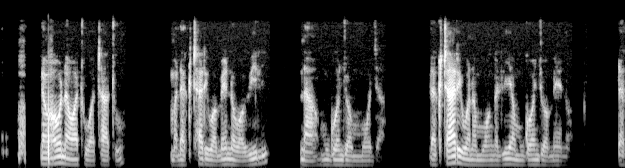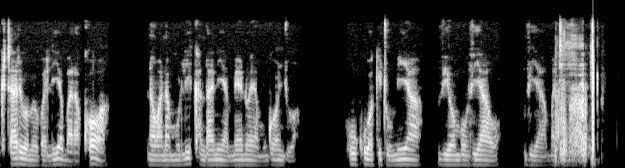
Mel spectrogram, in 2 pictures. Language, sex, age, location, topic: Swahili, male, 18-24, Kisii, health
